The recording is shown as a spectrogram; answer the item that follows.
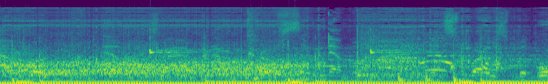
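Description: Hip hop music track with heavy bass, over skateboard wheels rolling on concrete with occasional sharp clacks of the board.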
